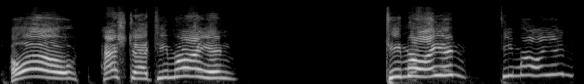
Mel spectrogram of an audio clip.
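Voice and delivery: high, singsong hollering for someone; mock calling out. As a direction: call out in an exaggerated high voice, as if searching. Mockingly calling out to absent fans.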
